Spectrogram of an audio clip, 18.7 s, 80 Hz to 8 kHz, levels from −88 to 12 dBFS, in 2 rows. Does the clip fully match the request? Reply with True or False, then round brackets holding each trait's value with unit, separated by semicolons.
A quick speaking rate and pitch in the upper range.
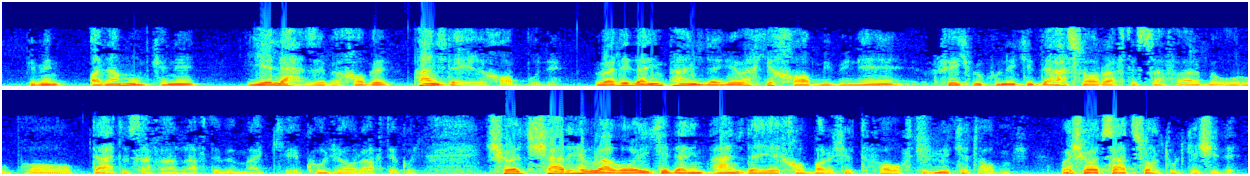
False (185 wpm; 115 Hz)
